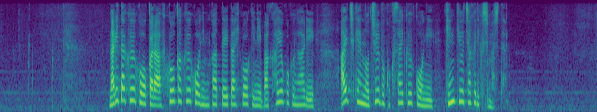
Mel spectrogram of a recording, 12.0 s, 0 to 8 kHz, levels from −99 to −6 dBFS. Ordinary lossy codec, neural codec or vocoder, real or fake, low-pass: none; none; real; 7.2 kHz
